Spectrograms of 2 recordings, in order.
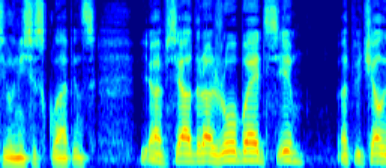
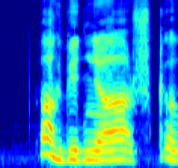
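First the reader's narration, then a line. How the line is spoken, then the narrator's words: Exclaiming. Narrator (Russian): воскликнула миссис Роджерс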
